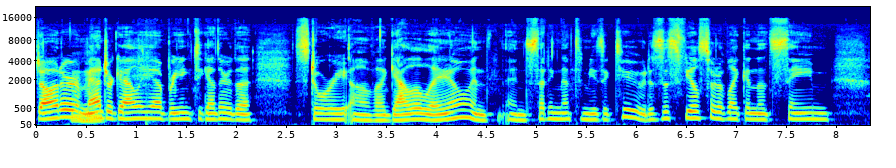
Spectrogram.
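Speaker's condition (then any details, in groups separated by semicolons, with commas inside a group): No condition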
